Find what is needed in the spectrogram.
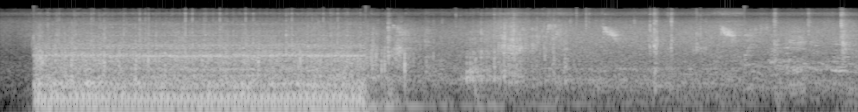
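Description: Motorcycle engine running steadily while riding on a gravel road; it stops abruptly about three and a half seconds in. A quieter outdoor background with a few short high chirps follows.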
